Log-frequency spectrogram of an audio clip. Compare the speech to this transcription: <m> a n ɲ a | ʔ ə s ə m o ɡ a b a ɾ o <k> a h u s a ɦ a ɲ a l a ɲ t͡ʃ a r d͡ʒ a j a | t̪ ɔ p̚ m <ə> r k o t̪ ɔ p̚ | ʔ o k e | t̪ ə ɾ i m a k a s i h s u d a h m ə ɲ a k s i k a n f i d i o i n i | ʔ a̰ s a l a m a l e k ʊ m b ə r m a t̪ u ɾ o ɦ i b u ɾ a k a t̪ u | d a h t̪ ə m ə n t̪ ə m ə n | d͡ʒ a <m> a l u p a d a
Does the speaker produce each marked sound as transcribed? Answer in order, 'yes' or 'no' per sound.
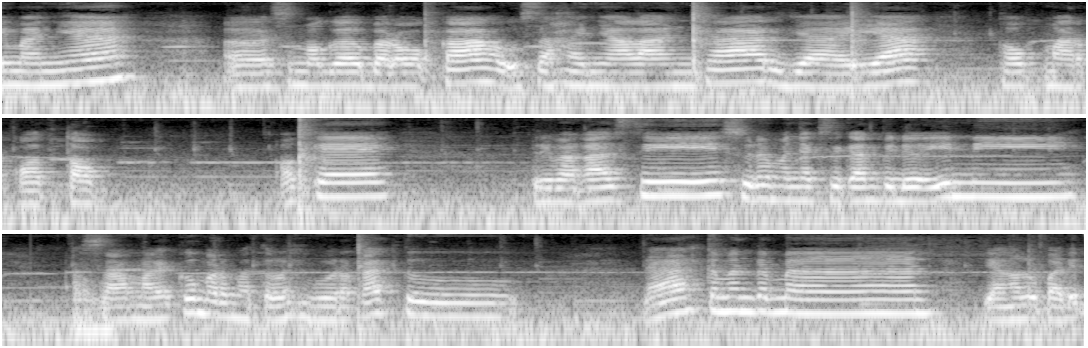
yes, yes, no, no

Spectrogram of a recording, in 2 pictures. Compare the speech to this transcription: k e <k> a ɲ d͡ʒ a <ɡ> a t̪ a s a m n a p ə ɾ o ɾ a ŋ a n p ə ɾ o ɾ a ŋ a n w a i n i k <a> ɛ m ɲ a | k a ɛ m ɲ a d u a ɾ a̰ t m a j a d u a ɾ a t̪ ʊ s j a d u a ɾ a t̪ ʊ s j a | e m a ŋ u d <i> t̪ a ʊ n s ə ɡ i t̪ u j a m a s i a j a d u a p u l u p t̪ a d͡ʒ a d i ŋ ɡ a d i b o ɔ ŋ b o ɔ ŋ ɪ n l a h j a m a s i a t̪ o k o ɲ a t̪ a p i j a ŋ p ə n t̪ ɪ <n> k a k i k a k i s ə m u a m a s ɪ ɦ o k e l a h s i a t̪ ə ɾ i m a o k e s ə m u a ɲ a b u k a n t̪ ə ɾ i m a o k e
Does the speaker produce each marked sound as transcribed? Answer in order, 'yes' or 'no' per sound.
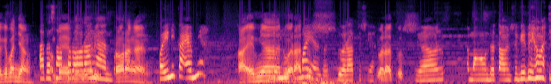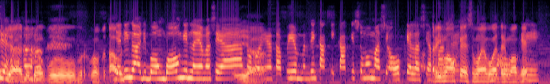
no, no, yes, no, no

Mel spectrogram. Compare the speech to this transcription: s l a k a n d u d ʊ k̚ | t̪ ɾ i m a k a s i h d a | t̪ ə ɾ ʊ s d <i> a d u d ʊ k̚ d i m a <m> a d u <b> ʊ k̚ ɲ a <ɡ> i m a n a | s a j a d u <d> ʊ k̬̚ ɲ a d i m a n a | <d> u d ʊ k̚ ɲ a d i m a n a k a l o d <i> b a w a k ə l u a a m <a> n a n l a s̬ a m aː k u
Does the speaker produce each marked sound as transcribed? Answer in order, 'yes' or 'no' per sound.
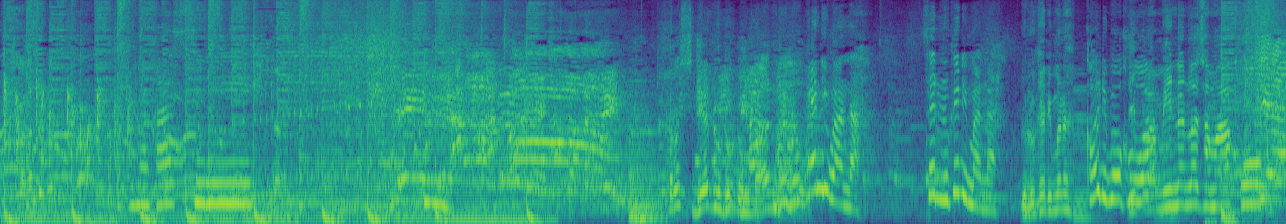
yes, no, no, no, yes, yes, yes, no

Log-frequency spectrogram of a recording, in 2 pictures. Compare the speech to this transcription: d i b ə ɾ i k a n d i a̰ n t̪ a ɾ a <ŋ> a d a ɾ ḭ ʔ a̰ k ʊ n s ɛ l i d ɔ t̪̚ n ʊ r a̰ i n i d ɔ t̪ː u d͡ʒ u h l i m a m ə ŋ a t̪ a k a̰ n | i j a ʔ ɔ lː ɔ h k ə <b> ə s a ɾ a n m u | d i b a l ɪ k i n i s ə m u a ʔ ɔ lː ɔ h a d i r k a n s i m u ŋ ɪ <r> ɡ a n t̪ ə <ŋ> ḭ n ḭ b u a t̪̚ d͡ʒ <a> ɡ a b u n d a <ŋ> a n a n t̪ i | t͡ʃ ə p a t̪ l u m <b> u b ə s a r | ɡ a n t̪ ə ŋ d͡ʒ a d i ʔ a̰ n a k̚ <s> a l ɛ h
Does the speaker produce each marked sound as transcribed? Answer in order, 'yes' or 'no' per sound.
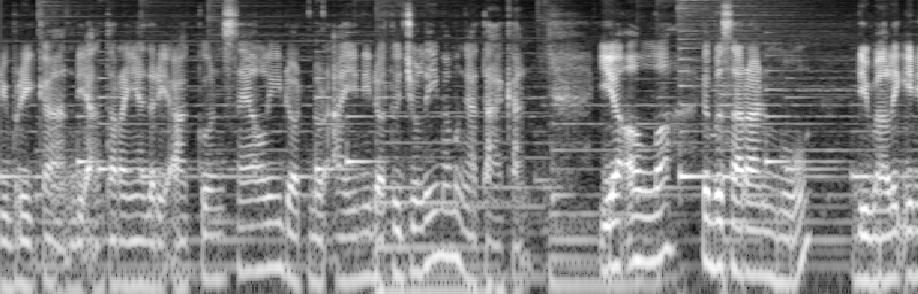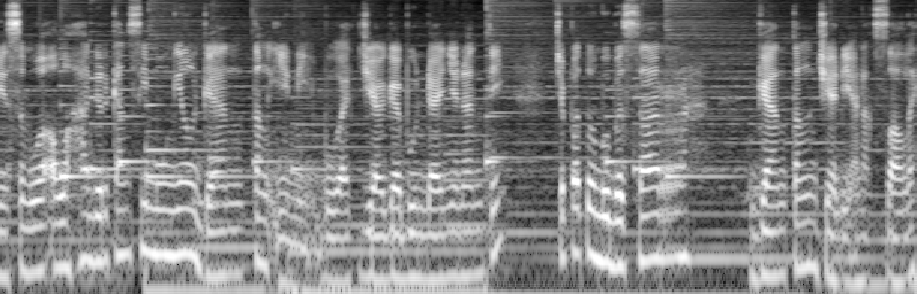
no, yes, no, yes, yes, no, yes, yes

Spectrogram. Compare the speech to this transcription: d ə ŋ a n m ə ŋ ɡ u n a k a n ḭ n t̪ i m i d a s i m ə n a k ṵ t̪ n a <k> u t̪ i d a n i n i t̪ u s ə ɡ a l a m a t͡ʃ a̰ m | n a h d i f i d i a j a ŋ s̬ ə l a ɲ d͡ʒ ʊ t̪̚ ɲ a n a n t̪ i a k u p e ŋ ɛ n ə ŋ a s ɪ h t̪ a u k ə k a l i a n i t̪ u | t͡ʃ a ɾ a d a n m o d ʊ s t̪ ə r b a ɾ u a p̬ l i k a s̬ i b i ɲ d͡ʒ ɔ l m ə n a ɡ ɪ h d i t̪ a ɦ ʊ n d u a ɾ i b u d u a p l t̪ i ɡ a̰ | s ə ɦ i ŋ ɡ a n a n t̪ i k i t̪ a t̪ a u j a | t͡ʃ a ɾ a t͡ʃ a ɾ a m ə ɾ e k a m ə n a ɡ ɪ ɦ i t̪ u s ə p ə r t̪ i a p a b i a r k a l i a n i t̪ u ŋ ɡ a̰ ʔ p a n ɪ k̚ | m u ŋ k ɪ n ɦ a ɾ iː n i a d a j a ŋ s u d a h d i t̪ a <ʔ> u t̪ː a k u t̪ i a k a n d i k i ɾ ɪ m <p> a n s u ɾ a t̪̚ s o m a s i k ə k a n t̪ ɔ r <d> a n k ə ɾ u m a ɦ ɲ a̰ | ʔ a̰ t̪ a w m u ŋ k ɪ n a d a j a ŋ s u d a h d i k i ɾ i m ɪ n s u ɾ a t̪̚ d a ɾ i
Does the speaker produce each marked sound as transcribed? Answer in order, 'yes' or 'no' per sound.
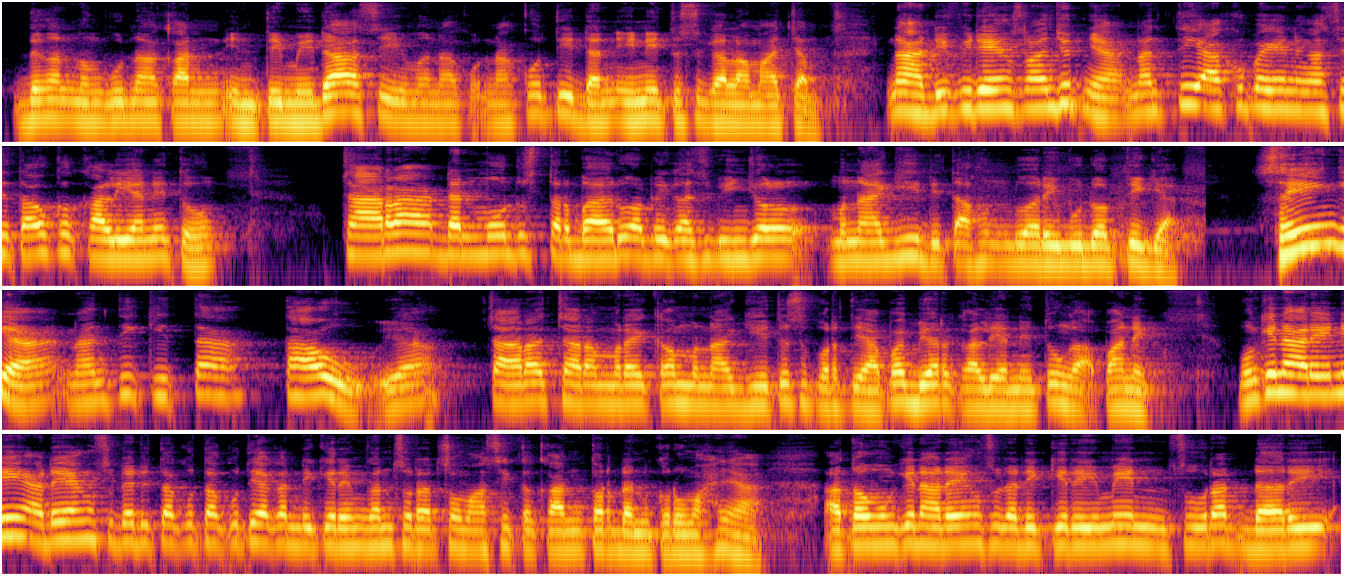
yes, no, no, yes

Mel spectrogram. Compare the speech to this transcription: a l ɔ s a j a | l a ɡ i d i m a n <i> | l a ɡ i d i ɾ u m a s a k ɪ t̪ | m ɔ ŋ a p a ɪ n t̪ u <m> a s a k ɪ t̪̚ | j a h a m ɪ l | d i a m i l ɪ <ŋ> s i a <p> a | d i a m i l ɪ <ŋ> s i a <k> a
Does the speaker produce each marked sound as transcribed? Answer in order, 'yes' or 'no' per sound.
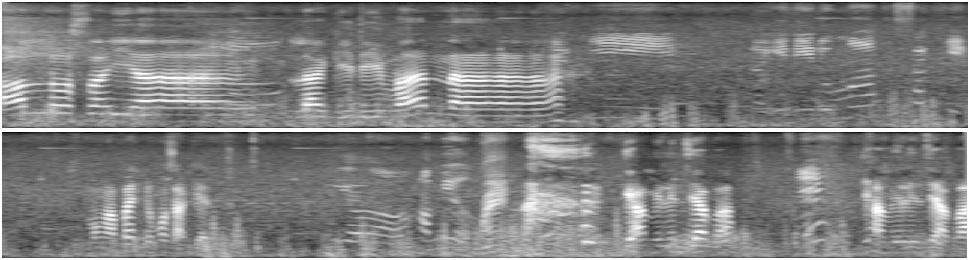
no, yes, no, yes, no, no

